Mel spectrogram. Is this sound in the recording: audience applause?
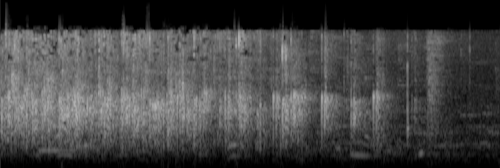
yes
